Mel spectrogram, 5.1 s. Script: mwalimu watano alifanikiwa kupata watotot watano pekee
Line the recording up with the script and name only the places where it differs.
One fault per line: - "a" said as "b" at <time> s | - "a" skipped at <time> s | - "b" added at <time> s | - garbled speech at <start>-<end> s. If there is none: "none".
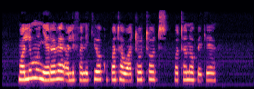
- "watano" said as "nyerere" at 0.8 s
